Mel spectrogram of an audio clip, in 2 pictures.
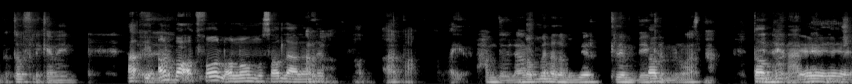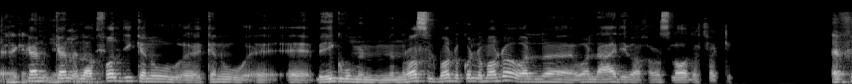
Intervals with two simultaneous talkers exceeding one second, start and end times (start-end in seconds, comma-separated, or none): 7.5-9.6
